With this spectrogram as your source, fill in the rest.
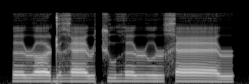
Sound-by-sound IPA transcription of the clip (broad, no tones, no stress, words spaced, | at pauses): əːɹʌːɖə ɣæːɹt͡ʃuɦəː ɹʊɹ xæːɹ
